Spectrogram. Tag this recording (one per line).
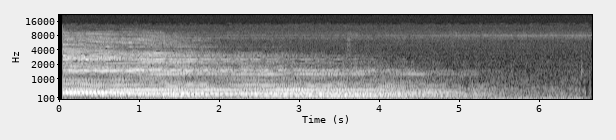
music
instruments
sounds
